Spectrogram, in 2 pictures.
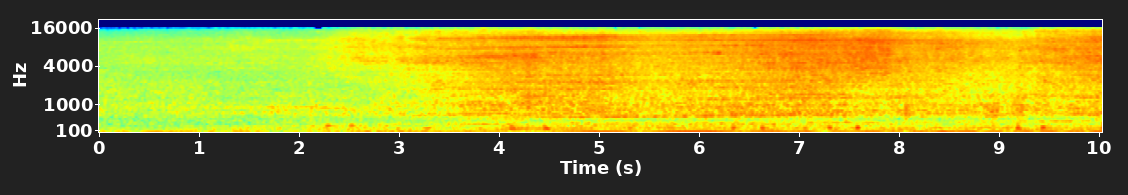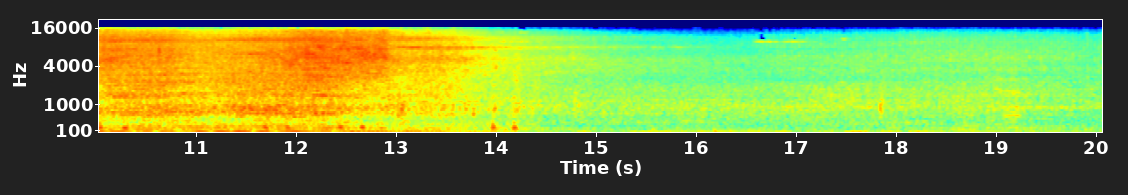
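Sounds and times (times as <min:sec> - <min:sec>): diesel train engine drone: 0:00.0 - 0:20.0
wheels clicking over rail joints: 0:00.8 - 0:14.9.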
